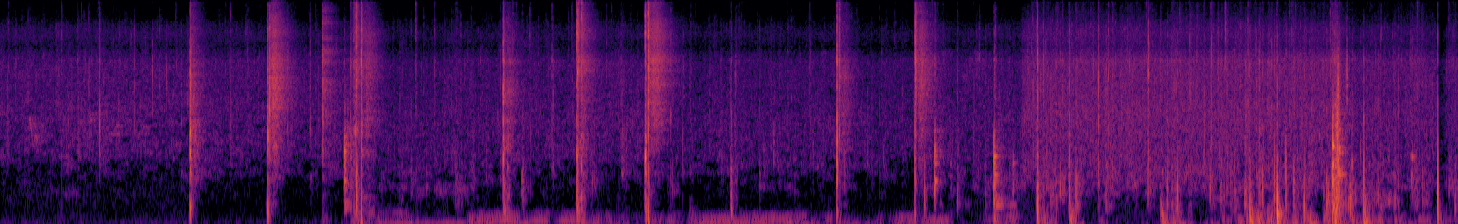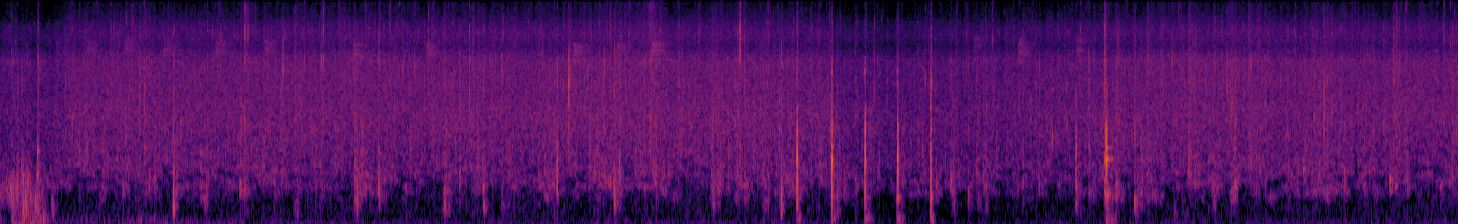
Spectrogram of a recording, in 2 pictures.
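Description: Drizzle falling on a tarp shelter and the forest around it. Loud sharp ticks from single drops come every second or so for the first ten seconds, then a steady hiss of rain thickens with fewer, lighter ticks.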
